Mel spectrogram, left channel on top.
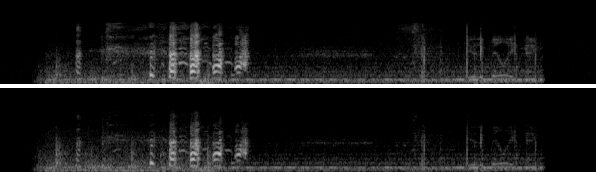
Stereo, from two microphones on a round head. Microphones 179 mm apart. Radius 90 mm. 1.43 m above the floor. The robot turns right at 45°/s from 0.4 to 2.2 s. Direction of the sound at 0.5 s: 30° left (ahead or behind).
